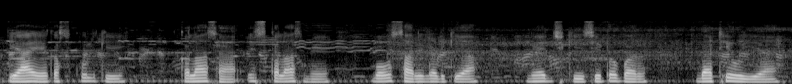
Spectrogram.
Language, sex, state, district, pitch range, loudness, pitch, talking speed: Hindi, male, Uttar Pradesh, Saharanpur, 130-155 Hz, -19 LUFS, 140 Hz, 145 wpm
